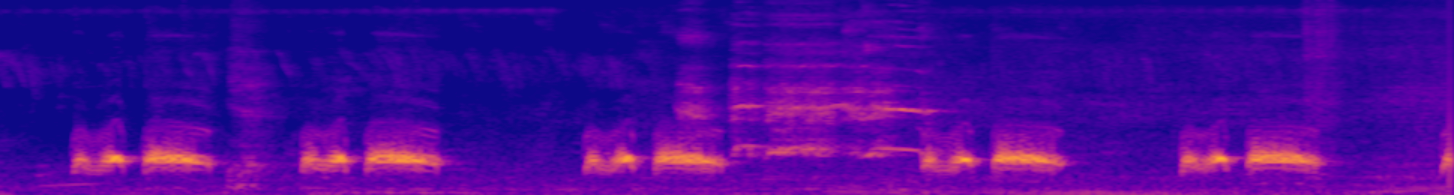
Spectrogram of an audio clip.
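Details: Javan spotted dove in heavy breeding mood, cooing persistently: repeated phrases of a short double note plus a long mellow coo, about every two seconds, interrupted once by a louder, harsher crowing-like call.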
